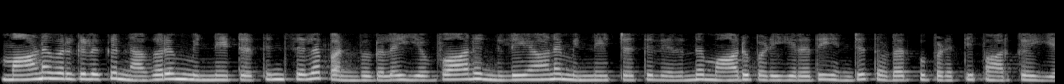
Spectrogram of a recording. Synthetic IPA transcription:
maːnɐʋɐɾɣɐɭɯkːɯnɐɣɐɾɯmːɪnːeːʈrɐt̪ːɪnsɪlɐpɐɳbɯɣɐɭɐɪɛʋːaːɾɯnɪlɐjaːnɐmɪnːeːʈrɐt̪ːɪlɪɾɯnd̪ɯmaːrɯpɐɽɯɣɪrɐðɯɛndrɯt̪ɔɽɐɾbɯpːɐɽɯt̪ːipaːɾkɐjɪ

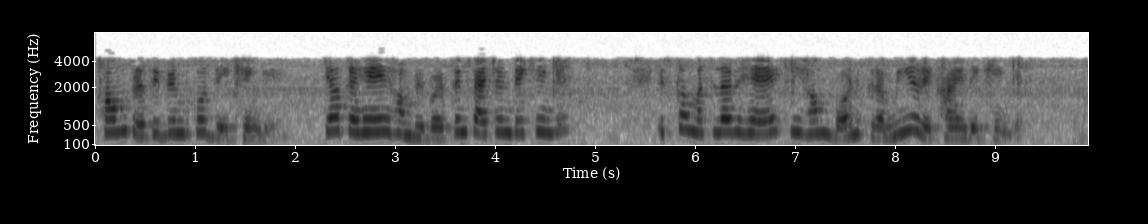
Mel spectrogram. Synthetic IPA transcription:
hɐmpɾɐt̪ɪbɪ̃mbkod̪eːkʰẽːŋɡḛː | kjaːkɐɦẽɦɐmʋɪʋəɾt̪ənpɛːʈəɾnd̪eːkʰẽːŋɡeː | ɪskamɐt̪ləbɦɛkiɦɐmʋɐɾɳkɾəmiɔɾeːkʰaːẽd̪eːkʰḛ̃ːŋɡḛː

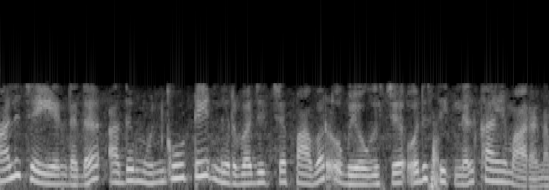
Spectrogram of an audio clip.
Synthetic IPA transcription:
aːlɨt͡ɕejːeːɳɖɐðɨɐðɨmunɡuːʈːinirʋɐd͡ʑit͡ɕːɐpɐʋɐrṵbɐjoːɡit͡ɕːɨʔo̰ɾusiɡnɐlkɐjɐmaːɾɐ̰ɳɐ̰

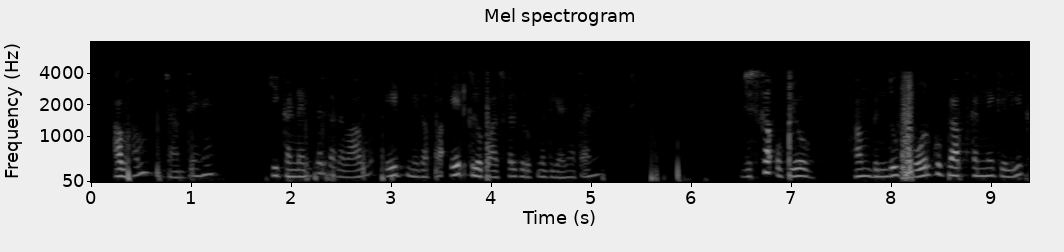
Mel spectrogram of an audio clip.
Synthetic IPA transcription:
ɐbɦɐmd͡ʒaːnt̪eɦɛ̃ | kikɐ̃ɳɖɛ̃ːnsəɾkad̪ɐbaːʋeːʈmeɡapʔeːʈkɪlopaːɾsɪ̥kəlk̬eɾuːpmẽd̪ijad͡ʒaːt̪aɦɛː | d͡ʒɪskaʔʊpjoːɡ | hɐmbɪ̃nd̪ufoːɾkopɾaːp̚t̪kɐɾnekelie

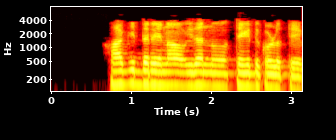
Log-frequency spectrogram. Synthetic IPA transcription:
haːɡid̪ːɐɾe̞naːʋuid̪ɐnːut̪ɛɡed̪ukɔɭːut̪ːe̞ː

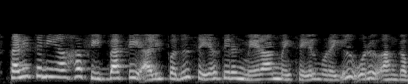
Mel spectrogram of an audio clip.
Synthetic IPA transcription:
t̪ɐnɪt̪ːɐnɪjaːɣɐfiːʈ̚baːkːɐɪʔɐɭɪpːɐðɯsɛjɐlt̪ɪɾɐnmeːlaːɳmɐɪsɛjɐlmʊrɐjɪlɔɾɯʔɐŋɡɐ

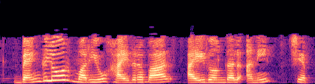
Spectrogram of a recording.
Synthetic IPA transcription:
beŋɡɐluːɾmɐɾijuɦɐjd̪ɾɐbaːd̪ | ɐjd̪ond̪ɐluʔɐni | t͡ʃɛpː

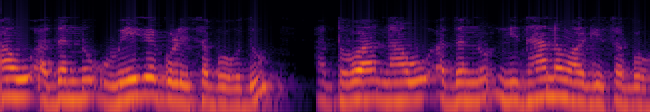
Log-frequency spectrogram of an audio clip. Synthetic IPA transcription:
aːwuʔɐd̪ɐnːuʋɛːɡɐɡoɭisɐbɐɦud̪u | ɐt̪ʰɐʋaːnaːʋuʔɐd̪ɐnːunid̪ʱaːnɐʋaːɡisɐbɐɦu

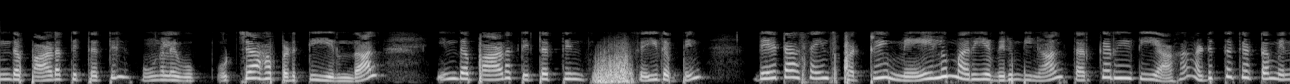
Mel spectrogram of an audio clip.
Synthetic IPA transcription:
nd̪ɐpːaːɽɐt̪ːɪʈːɐt̪ːɪlʊŋɡɐɭɐɪ | ʊ̰rsaːɣɐpːɐɽɯt̪ːɪjɪɾɯnd̪aːl | ɪnd̪ɐpaːɽɐt̪ːɪʈːɐt̪ːɪnsɛjðɐpːɪn | ɖeːʈaːsɐjnspɐʈrimeːlɯmɐrɪjɐʋɪɾɯmbɪnaːlt̪ɐrkɐɾiːðɪjaːɣɐːɽɯt̪ːɐkːɛʈːɐmɛn

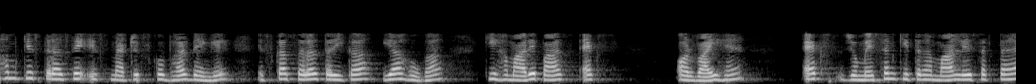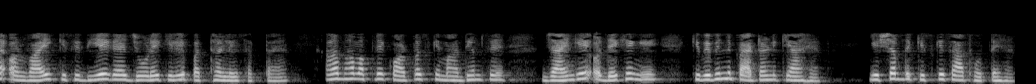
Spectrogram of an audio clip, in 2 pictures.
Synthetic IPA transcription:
ɦɐmkɪst̪ɐɾəɦseʔɪsmɛːʈɾɪkskobʱɐɾd̪ẽːŋɡe | ɪskasɐɾəlt̪ɐɾiːkajaɦoːɡa | kiɦɐmaːɾepaːsɛːks | ɔːɾʋaːiɦɛ̃ | ɛːksd͡ʒoːmeːʃənkit̪ɐɾəɦmaːnleːsɐk̚t̪aɦɛʔɔːɾʋaːikɪsid̪ieɡɐed͡ʒoːɽekeliepɐt̪ʰːəɾleːsɐk̚t̪aɦɛː | ɐbɦɐmɐpnekɔːɾpəskemaːd̪ʱjəmse | d͡ʒaːẽːŋɡeʔɔ̰ːɾd̪eːkʰẽːŋɡekiʋɪbʱɪnːpɛːʈəɾnkjaːɦɛ̃ː | jeʃɐb̚d̪kɪskesaːt̪ʰɦoːt̪eɦɛ̃ː

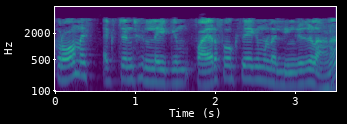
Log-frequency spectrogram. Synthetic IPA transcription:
kro̞ːmeseksʈenʂɐnile̞ːk̬ʲːumfɐjɐrfo̞ːksile̞ːkʲːumuɭːɐliŋɡuɣɐɭa̰ːɳɨ

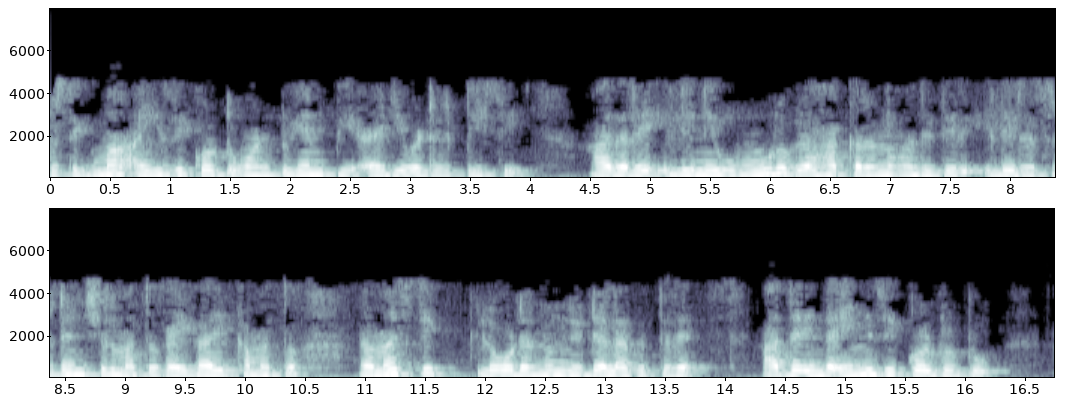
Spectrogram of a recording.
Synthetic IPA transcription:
usiɡmaʔɐ̰jsikoːlʈuʋɐnʈuenpiɐjɖiʋɐɖɐɾpiːsi | aːd̪ɐɾe̞ʔilːiniːʋumuːɾuɡɾaːɦɐkɐɾɐnːuɦo̞nd̪id̪ːiːɾiːlːiɾesiɖenʂɐlmɐt̪ːukɐjɡaːɾikɐmɐt̪ːu | ɖɔmesʈikloːɖɐnːuniɽɐlaːɡut̪ːɐd̪e̞ | aːd̪ːɐɾind̪ɐenːsikolʈuʈu

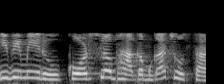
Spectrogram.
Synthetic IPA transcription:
iʋimiːɾukoːɾslo̞ːbʱaːɡɐmɡaːt͡ʃuːst̪aː

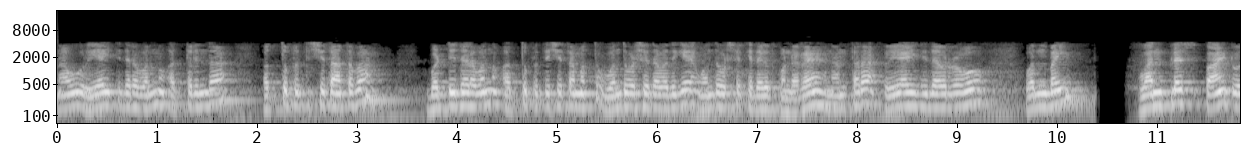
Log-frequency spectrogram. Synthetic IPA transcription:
naːʋuɾijaːjit̪id̪ɐɾɐʋɐnːuɐt̪ːɐɾind̪ɐ | ɐt̪ːupɾɐt̪iʂit̪ɐːt̪ʰɐʋaː | bɐɖːid̪ɐɾɐʋɐnːuʔɐt̪ːupɾɐt̪iʂit̪ɐmɐt̪ːuʋond̪uʋɐɾʂɐd̪ɐʋɐd̪iɡe̞ʋond̪uʋɐɾʂɐkːet̪eɡed̪uko̞ɳɖɐːɾe̞nɐnt̪ɐɾɐɾijaːjit̪̬id̪ɐɾɐʋuond̪bɐj | ʋɐnplɐspaːjiɳʈo

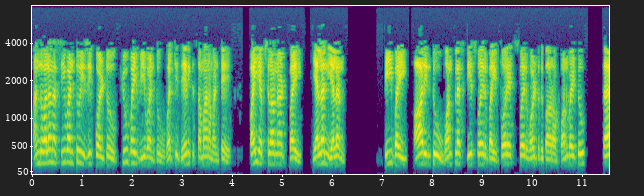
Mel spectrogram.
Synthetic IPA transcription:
ɐnd̪uʋɐlːɐnɐsiːʋɐɳʈuːiziːkɐlʈukjuːbɐjʋiːʋɐɳʈuʋɐt͡ʃːid̪e̞ːnikisɐmaːnɐmɐɳʈe̞ː | pɐjepsɐlaːnaːʈ̚bɐj | ɛlɐnɛlɐn | ɖiːbɐjaːɾiɳʈuʋɐnplɐsɖiːskwɐjɾbɐjpʰoːɾekskwɐjɾɦoːlɖ̚ʈud̪ipaːɾɐmʋɐnbɐjʈuː | pʰɐ

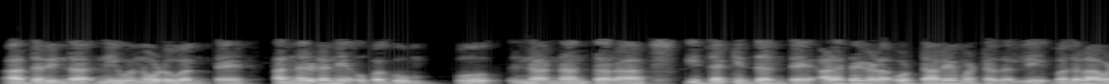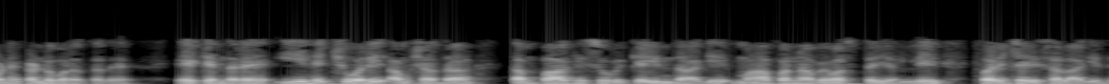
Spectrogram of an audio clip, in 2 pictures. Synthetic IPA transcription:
a̰ːd̪ːɐɾind̪ɐniːʋuno̞ːɽuʋɐnt̪e̞hɐnːɛɾɐɽɐne̞ːʔupɐɡumpunɐnɐnt̪ɐɾɐid̪ːɐkːid̪ːɐnt̪e̞ʔɐ̰ɭɐt̪ɛɡɐɭɐʔɔʈːaːɾemɐʈːɐd̪ɐlːibɐd̪ɐlaːʋɐɳe̞kɐɳɖubɐɾut̪ːɐd̪e̞̰ | eːke̞nd̪ɐɾe̞ʔiːɦe̞t͡ʃːuʋɐɾiʔɐ̰mʂɐd̪ɐt̪ɐmpaːɡisuʋikejind̪aːɡimaːpɐnɐʋjɐʋɐst̪ʰɛjɐlːipɐɾit͡ʃɐjisɐlaːɡid̪e

